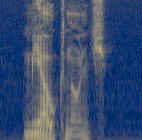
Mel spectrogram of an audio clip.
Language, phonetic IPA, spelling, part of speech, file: Polish, [ˈmʲjawknɔ̃ɲt͡ɕ], miauknąć, verb, Pl-miauknąć.ogg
